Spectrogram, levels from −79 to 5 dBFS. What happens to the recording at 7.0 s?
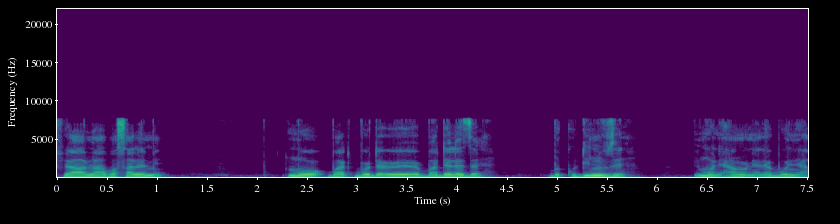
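At 7.0 s the speech comes through intact, carried by the Bluetooth mSBC headset codec with its usual wideband limit, with nothing above about 7.7 kHz.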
